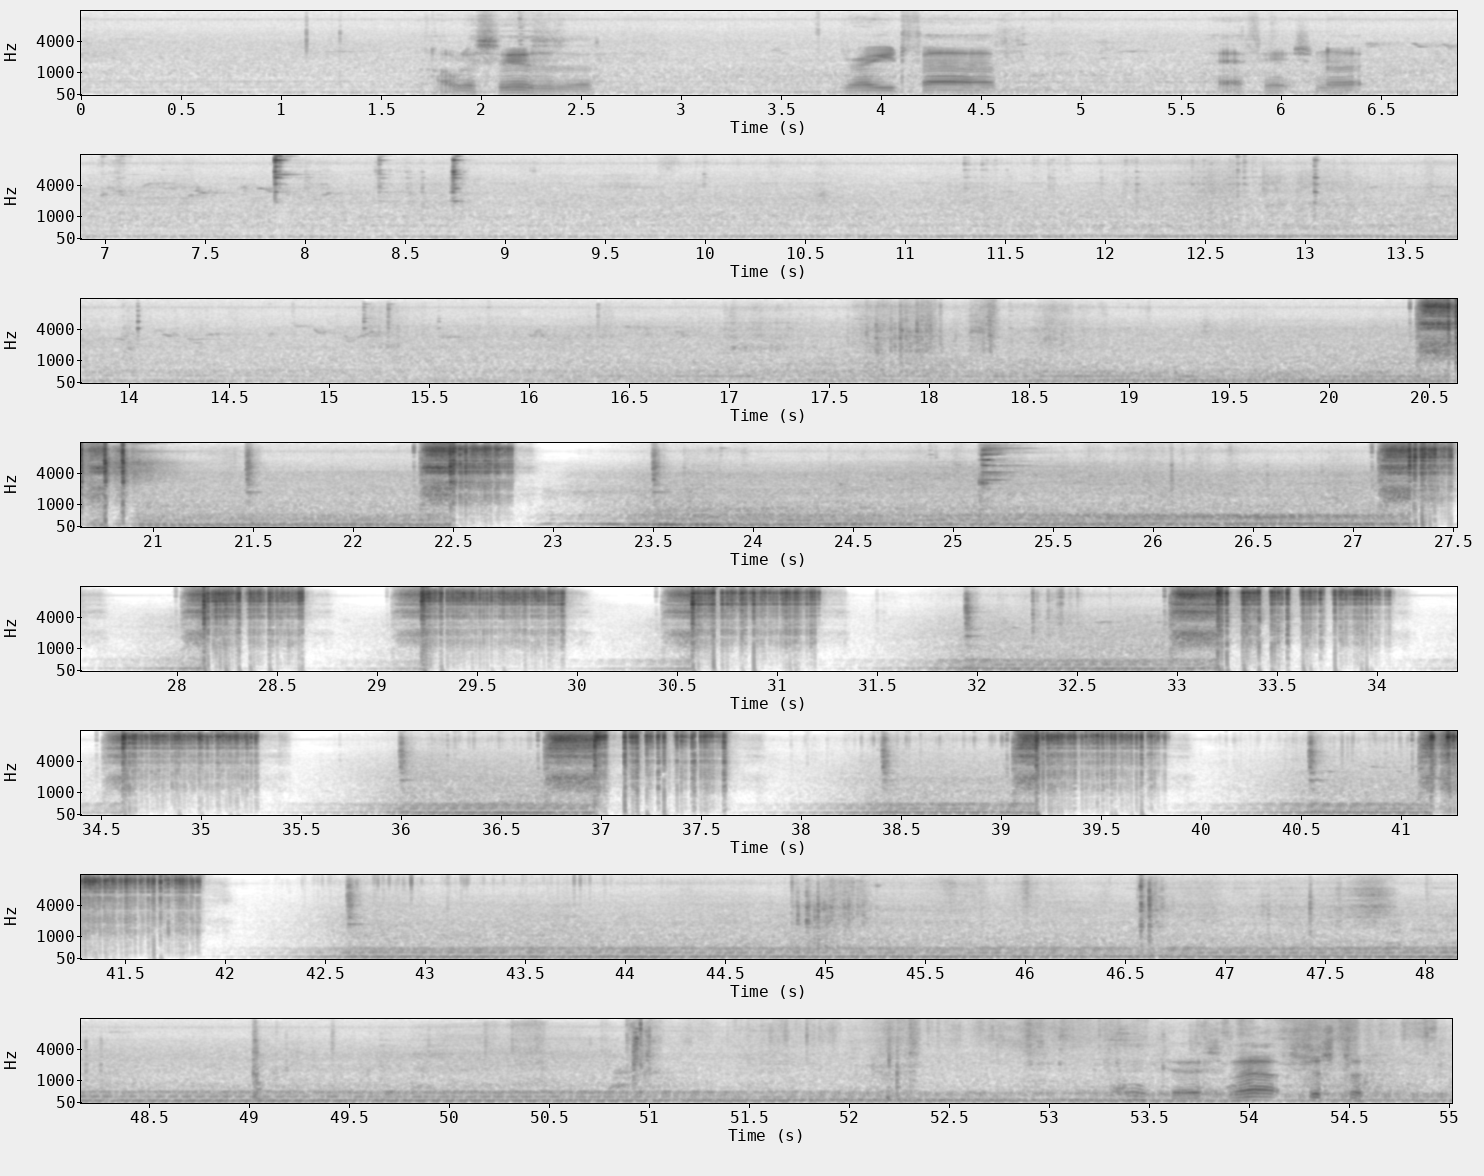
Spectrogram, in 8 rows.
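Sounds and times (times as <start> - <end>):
low steady hum: 0.0 - 33.0
arc welding crackling: 20.4 - 21.1, 22.3 - 22.9, 27.1 - 31.4, 32.9 - 35.4, 36.7 - 40.0, 41.1 - 42.0.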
